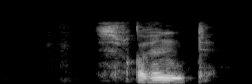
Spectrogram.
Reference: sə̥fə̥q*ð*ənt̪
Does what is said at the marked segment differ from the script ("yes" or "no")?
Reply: no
